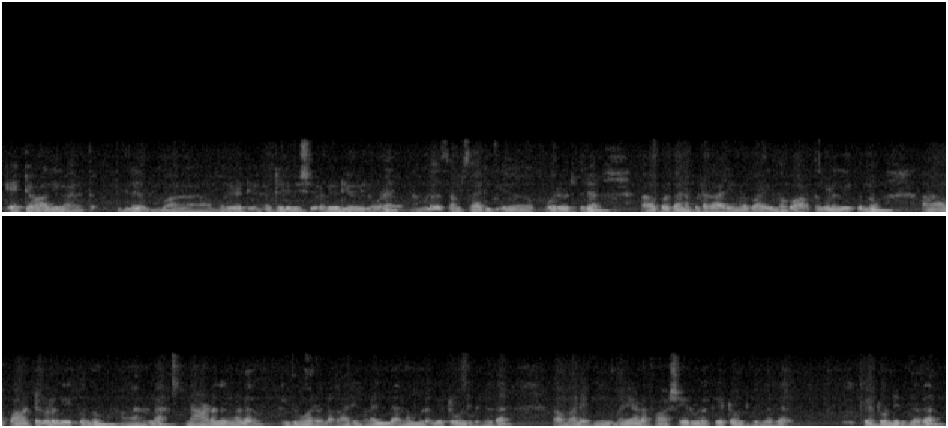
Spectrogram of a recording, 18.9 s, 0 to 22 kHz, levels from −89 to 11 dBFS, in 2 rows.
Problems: echo, low volume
